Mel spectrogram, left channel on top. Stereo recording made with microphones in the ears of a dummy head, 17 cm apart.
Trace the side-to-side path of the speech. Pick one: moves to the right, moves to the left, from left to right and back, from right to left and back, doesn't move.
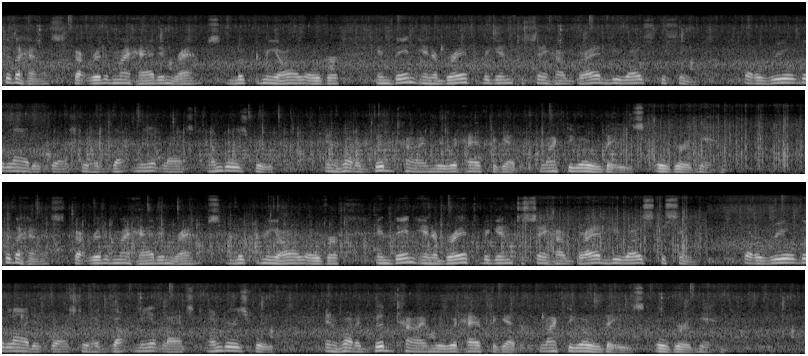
from left to right and back.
